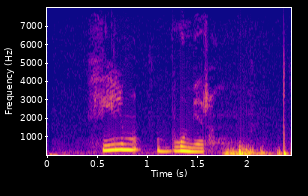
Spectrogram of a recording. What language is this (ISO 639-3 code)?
rus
